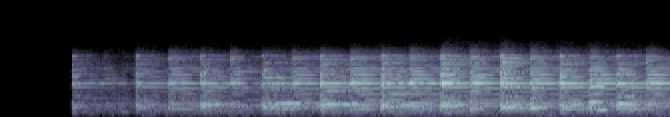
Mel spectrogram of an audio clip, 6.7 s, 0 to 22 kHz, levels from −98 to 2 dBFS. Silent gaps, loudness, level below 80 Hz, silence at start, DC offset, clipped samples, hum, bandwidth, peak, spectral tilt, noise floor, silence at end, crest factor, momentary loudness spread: none; -30 LUFS; -82 dBFS; 0.7 s; under 0.1%; under 0.1%; none; 4.7 kHz; -10 dBFS; -0.5 dB/octave; under -90 dBFS; 0 s; 22 dB; 17 LU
